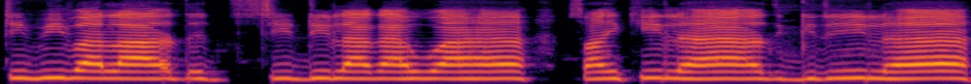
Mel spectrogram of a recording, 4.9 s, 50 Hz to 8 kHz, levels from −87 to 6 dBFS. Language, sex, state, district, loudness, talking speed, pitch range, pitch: Maithili, male, Bihar, Darbhanga, -19 LUFS, 135 wpm, 245-255 Hz, 245 Hz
